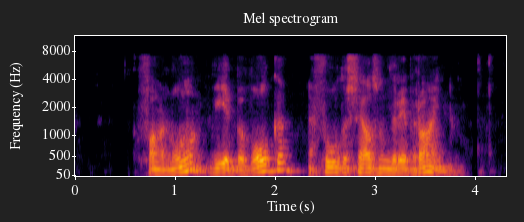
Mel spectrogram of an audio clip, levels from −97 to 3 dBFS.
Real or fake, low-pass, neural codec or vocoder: fake; 7.2 kHz; codec, 16 kHz, 4.8 kbps, FACodec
